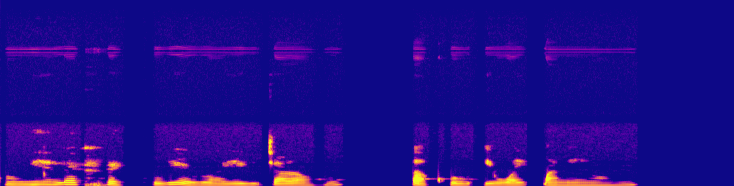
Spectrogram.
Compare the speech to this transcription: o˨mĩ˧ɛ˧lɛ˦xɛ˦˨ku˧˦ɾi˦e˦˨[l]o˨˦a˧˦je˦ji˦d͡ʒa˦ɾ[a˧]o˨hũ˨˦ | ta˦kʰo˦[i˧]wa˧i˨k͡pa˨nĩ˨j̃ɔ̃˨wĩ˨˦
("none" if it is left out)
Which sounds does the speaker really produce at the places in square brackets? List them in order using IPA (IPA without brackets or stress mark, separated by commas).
ɾ, a˧, i˧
